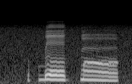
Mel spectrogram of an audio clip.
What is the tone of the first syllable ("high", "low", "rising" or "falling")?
low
